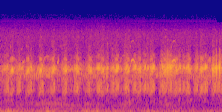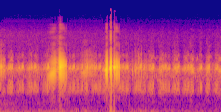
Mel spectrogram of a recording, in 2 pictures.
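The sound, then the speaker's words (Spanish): An Iberian painted frog, calling with half its body below the water surface, gives a loud double-note call, two strong notes about a second apart, rising above a steady, softer chorus of frog calls trilling throughout. “Esta doble nota corresponde al sapillo pintojo. Canta entre dos aguas, con medio cuerpo bajo la superficie.”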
